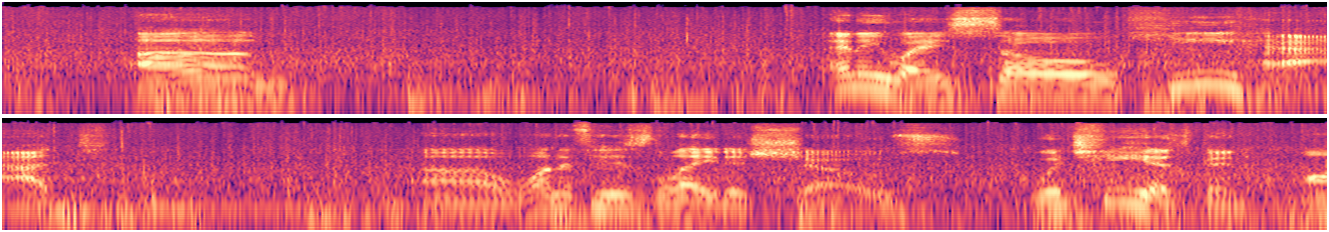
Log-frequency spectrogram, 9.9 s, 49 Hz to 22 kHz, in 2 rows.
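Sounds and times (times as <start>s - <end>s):
heavy rain: 0.0s - 9.9s
speech: 0.5s - 1.7s, 3.1s - 5.6s, 6.6s - 9.9s
voiced sound: 2.4s - 9.9s.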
